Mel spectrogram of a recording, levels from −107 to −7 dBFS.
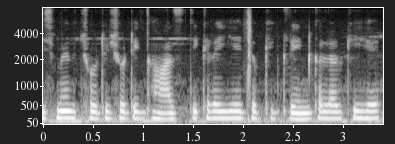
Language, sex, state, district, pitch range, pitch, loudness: Hindi, female, Goa, North and South Goa, 170-180 Hz, 175 Hz, -14 LUFS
